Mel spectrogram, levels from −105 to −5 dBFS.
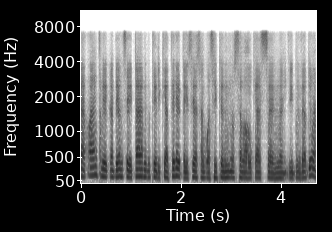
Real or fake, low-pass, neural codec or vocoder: fake; 7.2 kHz; codec, 16 kHz, 0.5 kbps, FreqCodec, smaller model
